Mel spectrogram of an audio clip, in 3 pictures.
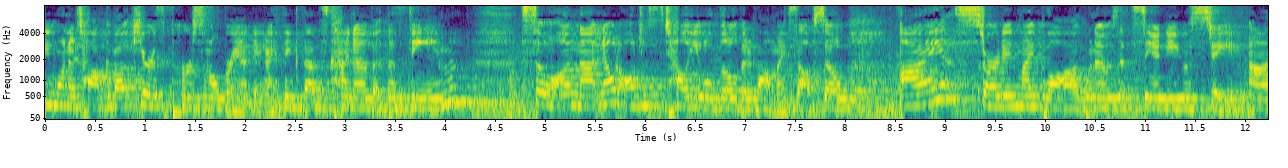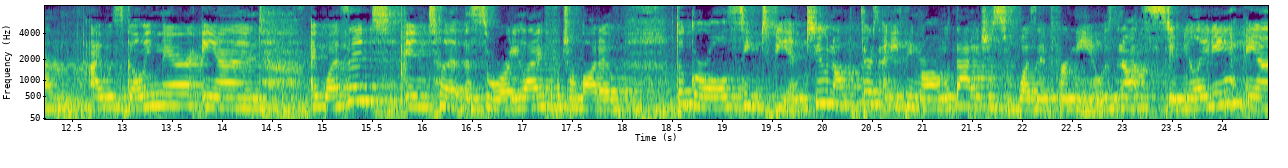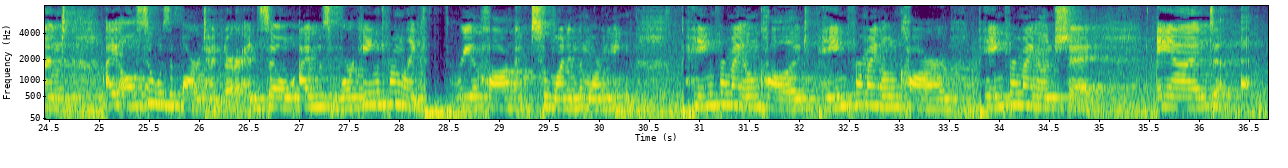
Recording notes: They showcase their speech at The Collective Conference, that was hosted at the Trunk Club offices in Los Angeles.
